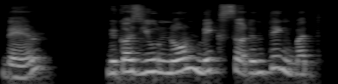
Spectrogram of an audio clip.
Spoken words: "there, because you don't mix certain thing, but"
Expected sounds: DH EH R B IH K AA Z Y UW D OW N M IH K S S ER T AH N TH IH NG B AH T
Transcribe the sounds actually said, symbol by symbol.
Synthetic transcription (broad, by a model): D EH R B IH K AA Z Y UW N OW N M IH K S S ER T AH N T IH NG B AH T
